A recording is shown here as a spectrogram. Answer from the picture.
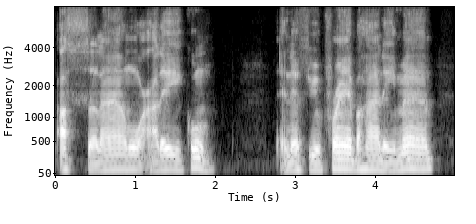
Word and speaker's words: assalamu alaikum: and say assalamu alaikum and say it correctly, not sa alaikum or assalamu alaikum, not like that, not saying it like that, saying it correctly, assalamu alaikum.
